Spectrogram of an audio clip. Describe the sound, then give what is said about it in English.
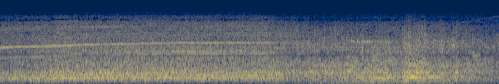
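A loud, steady roar from a spacecraft coming down for a crash landing on rocky ground, a continuous rushing rumble with a thin whistling tone that holds level throughout. “Ground's coming up. There are too many rocks. I'm aiming towards a small crater. Stand by for crash landing.”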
